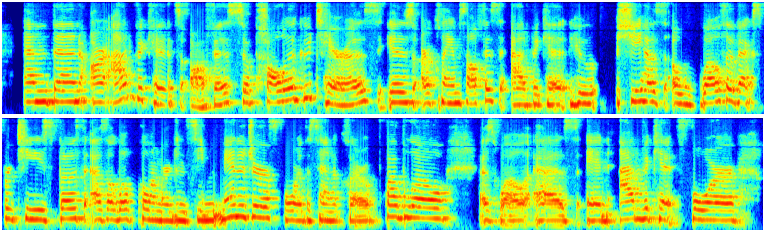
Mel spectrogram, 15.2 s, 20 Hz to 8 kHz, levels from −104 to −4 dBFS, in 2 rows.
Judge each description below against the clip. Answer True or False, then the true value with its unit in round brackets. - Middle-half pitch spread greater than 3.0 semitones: True (3.7 semitones)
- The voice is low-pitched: False (225 Hz)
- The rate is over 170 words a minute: False (145 wpm)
